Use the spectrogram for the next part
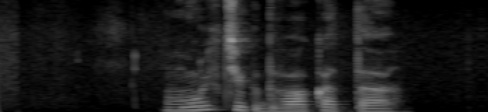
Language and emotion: Russian, neutral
